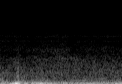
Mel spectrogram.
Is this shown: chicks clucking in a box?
no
